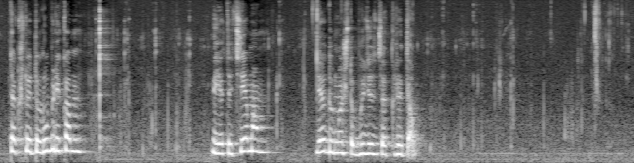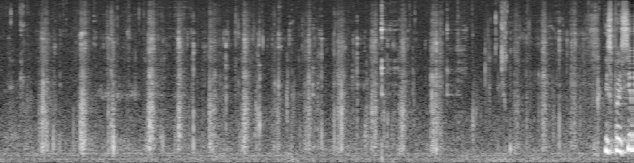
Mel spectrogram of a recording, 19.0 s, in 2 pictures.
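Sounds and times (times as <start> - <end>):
person chewing crunchy cucumber: 1.4 - 3.2, 6.4 - 18.6.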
